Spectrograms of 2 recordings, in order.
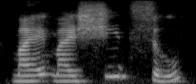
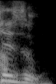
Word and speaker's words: Shih Tzu: But there's so now that fast forward a million years later with my Shih Tzu.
